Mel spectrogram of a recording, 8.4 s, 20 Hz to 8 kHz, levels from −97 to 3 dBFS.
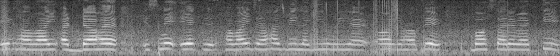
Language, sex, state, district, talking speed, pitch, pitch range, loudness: Hindi, female, Bihar, Katihar, 130 wpm, 265 Hz, 260-275 Hz, -16 LUFS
